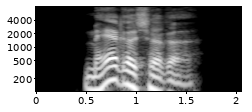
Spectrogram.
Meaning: inflection of mährisch: 1. strong/mixed nominative/accusative feminine singular comparative degree 2. strong nominative/accusative plural comparative degree
- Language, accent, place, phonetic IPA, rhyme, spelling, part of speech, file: German, Germany, Berlin, [ˈmɛːʁɪʃəʁə], -ɛːʁɪʃəʁə, mährischere, adjective, De-mährischere.ogg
